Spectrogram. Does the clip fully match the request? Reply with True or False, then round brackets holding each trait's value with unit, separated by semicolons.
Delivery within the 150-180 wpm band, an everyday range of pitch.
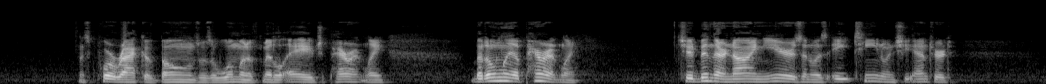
True (155 wpm; 3.3 semitones)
